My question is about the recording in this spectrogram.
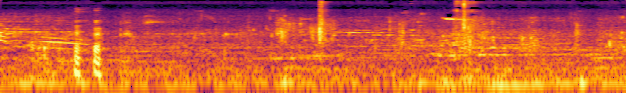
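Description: A person's high squeal sliding down in pitch, with a laugh, in the first second. After it come quieter outdoor sounds: a few sharp clicks and a low rumble.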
